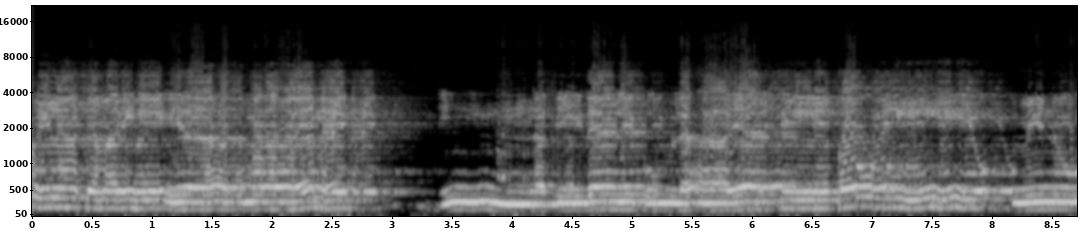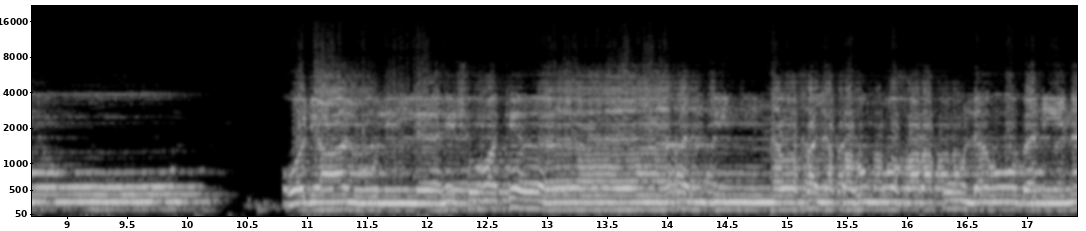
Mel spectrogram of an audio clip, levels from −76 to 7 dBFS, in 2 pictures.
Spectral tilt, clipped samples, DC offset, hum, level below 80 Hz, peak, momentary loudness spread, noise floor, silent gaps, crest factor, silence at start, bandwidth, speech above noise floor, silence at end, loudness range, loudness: -6 dB/octave; under 0.1%; under 0.1%; none; -54 dBFS; -4 dBFS; 4 LU; -45 dBFS; none; 10 dB; 0 s; 7.8 kHz; 31 dB; 0 s; 2 LU; -15 LUFS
